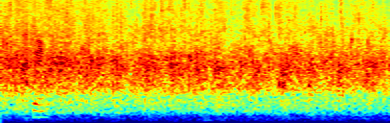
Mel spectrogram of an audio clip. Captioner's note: applause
